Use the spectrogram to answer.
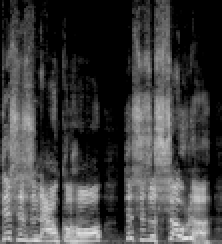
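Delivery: put-on high, indignant drunk protest; a hint of a slurring drunk denying it; drunk woman. Drunk passenger protesting to the bus driver. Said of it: "and she's like, as drunk".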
